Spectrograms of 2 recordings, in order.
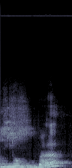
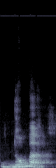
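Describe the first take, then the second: First: The B sound in the middle is pronounced. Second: The B sound in the middle is silent. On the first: It refers to a counting figure. "number is one pronunciation" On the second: It means less able to feel. "where the B is silent"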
